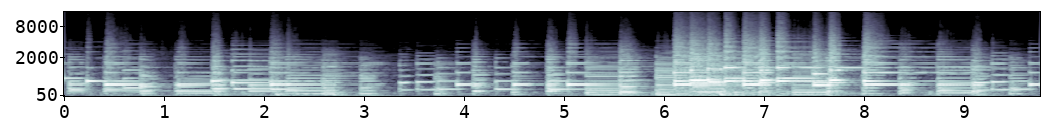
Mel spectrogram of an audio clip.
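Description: Background piano music: a run of single notes and chords, growing fuller and louder for a couple of seconds past the middle.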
